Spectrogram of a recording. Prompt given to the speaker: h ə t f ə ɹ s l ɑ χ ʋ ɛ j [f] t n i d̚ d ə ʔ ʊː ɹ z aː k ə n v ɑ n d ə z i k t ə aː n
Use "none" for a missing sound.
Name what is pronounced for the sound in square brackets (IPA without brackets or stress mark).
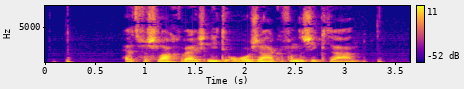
s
